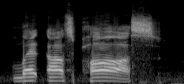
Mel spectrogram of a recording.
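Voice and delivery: shouting. Calling out to a guard through a storm: yelling. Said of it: "I have to yell because it's wet".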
